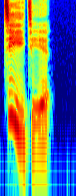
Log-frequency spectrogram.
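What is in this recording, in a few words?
"ji4 jie2", Chinese; HSK; HSK3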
